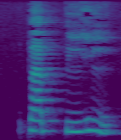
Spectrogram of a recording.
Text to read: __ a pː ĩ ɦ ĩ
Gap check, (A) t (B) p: B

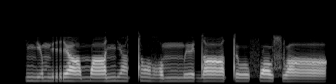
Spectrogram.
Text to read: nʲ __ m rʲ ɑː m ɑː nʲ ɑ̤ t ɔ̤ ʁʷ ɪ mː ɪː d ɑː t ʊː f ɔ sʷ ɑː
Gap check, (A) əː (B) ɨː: A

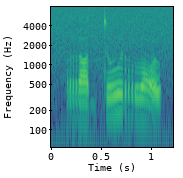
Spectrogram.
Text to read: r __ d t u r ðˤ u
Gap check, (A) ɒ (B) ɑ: A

